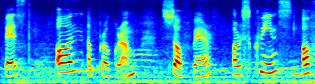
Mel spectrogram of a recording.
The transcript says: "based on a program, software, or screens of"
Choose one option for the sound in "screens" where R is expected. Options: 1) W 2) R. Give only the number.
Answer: 1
